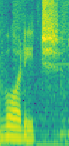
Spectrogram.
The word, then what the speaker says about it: Boric: Creo que es Boric la pronunciación.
